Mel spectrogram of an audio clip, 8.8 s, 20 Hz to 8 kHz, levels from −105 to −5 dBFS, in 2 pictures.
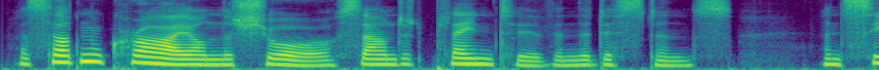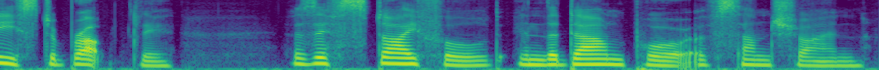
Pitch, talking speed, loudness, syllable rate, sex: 180 Hz, 150 wpm, -19 LUFS, 4.8 syllables/s, female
